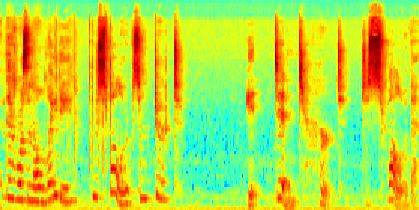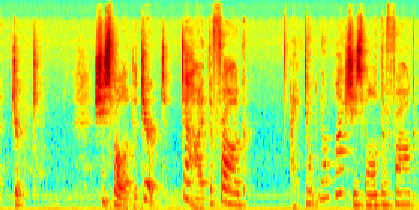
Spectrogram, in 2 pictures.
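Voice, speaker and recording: A woman teacher reading a children's picture book aloud in an expressive, sing-song storytelling voice, drawing out words. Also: fairly high pitch, unhurried, reverberant, distant mic, a little hiss or hum.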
